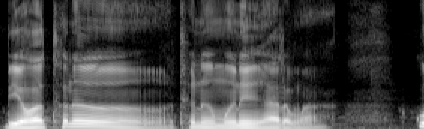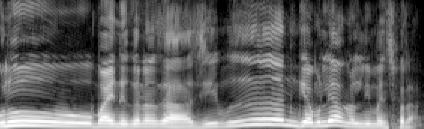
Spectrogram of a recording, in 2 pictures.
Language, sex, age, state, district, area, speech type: Bodo, male, 60+, Assam, Udalguri, rural, spontaneous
